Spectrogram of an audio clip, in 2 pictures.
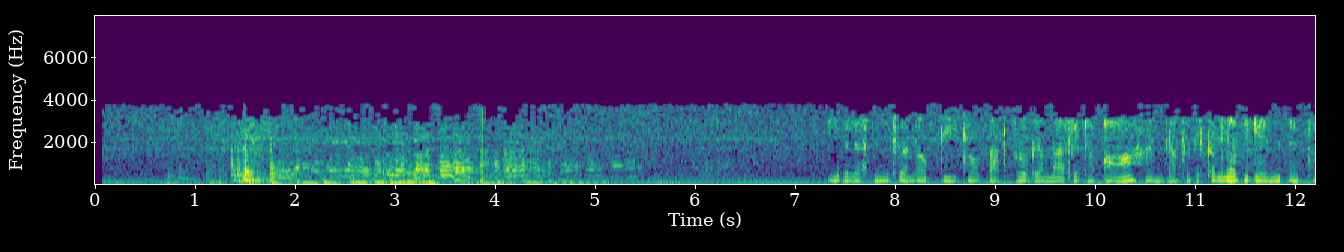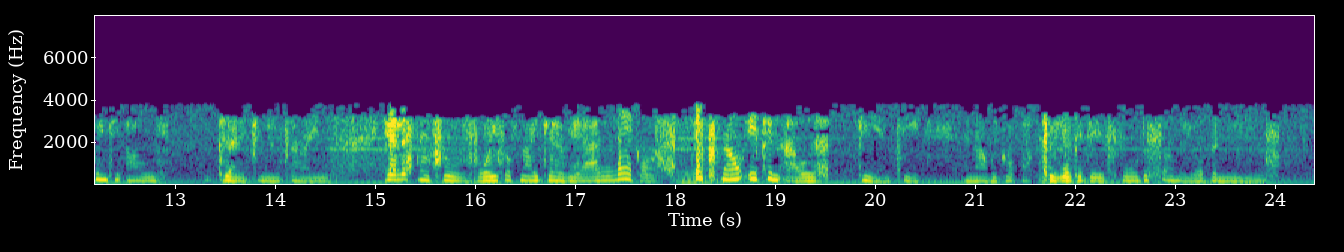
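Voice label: voice of nigeria 15120 kHz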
